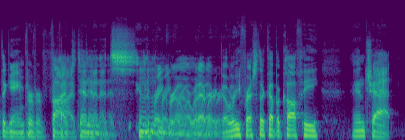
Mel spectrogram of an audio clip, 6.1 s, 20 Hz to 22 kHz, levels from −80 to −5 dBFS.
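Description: Likely a second, slower capture path or a misaligned edit produced a doubled audio track from 0.39 s, after "the game", to 3.51 s, before "their cup of coffee". A dry copy trails by about a tenth of a second, about 5 dB quieter, starting and stopping abruptly.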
